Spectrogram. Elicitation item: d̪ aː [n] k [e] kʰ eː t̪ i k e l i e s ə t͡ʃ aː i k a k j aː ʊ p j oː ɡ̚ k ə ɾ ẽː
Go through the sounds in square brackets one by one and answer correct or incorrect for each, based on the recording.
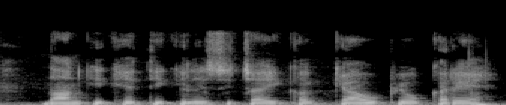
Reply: correct, incorrect: i

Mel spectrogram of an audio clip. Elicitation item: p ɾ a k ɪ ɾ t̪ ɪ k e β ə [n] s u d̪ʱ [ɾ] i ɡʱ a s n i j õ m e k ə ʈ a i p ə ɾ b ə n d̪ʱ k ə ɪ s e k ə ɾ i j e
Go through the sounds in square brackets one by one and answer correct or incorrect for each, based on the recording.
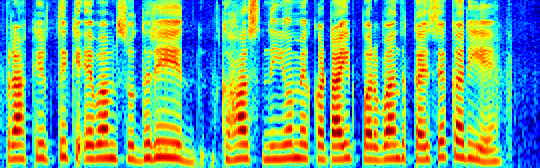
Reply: incorrect: m, correct

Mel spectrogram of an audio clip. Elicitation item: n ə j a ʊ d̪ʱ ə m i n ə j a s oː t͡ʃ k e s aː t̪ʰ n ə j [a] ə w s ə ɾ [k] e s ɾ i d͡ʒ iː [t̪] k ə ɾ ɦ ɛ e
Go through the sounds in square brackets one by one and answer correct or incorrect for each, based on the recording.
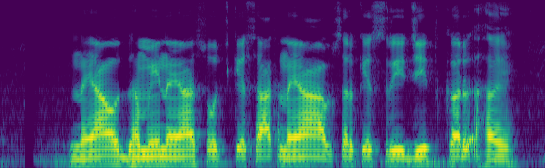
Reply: correct, correct, correct

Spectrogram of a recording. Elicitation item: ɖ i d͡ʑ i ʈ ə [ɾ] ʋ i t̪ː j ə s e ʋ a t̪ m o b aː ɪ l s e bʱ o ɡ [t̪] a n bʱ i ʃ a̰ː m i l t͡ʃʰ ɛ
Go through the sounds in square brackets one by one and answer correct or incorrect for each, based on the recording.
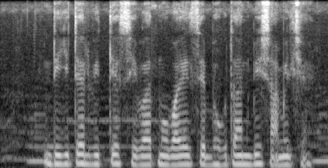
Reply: incorrect: l, incorrect: d̪

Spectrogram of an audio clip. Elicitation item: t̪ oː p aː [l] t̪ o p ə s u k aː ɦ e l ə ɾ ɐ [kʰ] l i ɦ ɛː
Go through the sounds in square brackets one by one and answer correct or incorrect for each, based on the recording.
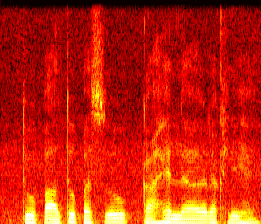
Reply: correct, correct

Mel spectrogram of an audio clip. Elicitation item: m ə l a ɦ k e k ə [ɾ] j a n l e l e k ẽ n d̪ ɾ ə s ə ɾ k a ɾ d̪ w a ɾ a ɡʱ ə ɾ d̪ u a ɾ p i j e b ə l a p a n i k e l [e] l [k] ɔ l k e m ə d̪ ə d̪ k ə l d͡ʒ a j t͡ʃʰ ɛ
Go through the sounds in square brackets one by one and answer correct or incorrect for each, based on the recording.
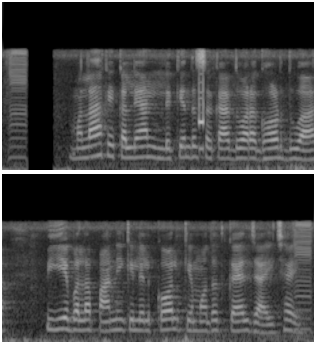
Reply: incorrect: l, correct, correct

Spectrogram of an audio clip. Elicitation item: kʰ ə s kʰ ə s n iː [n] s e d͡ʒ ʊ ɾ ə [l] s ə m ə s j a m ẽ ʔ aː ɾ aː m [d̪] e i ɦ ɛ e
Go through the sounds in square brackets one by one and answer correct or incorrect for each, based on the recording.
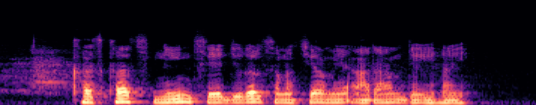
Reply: correct, correct, correct

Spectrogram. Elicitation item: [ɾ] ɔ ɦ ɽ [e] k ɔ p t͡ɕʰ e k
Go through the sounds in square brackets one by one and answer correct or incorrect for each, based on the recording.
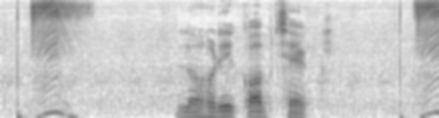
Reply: incorrect: l, incorrect: i

